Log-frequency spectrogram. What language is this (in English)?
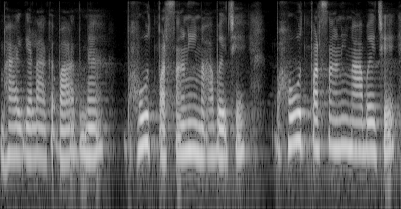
Maithili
